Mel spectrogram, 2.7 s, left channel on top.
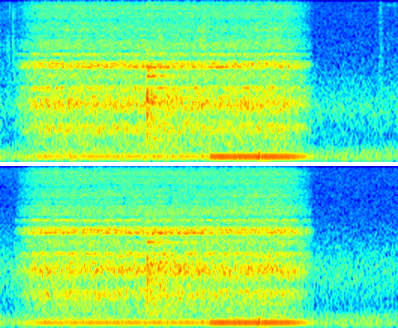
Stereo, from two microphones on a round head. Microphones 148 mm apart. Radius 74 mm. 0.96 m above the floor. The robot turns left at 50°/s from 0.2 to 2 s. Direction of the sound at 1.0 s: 25° left (ahead or behind).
